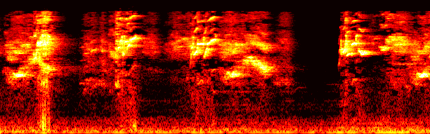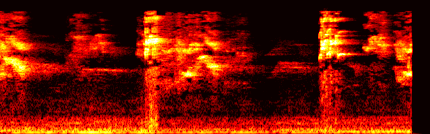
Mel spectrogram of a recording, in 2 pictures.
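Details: Lorikeet repeating harsh, piercing screeches in clustered bursts roughly every one to two seconds, each with sharp onsets, over a faint low hum.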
